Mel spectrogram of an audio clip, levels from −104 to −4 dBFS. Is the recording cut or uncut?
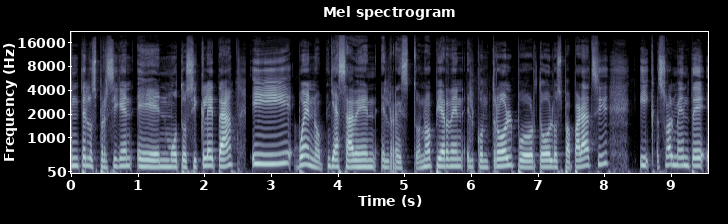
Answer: cut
